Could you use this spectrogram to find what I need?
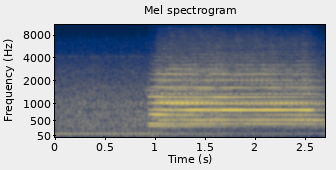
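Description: A locomotive horn blares loudly.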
